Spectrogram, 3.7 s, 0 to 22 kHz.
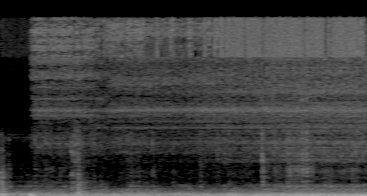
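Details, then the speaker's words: Panasonic RX-CW55L boombox, tape deck 1 on play with no tape sound: faint steady low hum with a thin motor whine; owner suspects failed capacitors, unconfirmed. "if I just hit play with nothing you can hear a motor wind so I think some caps in this might have gone bad"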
